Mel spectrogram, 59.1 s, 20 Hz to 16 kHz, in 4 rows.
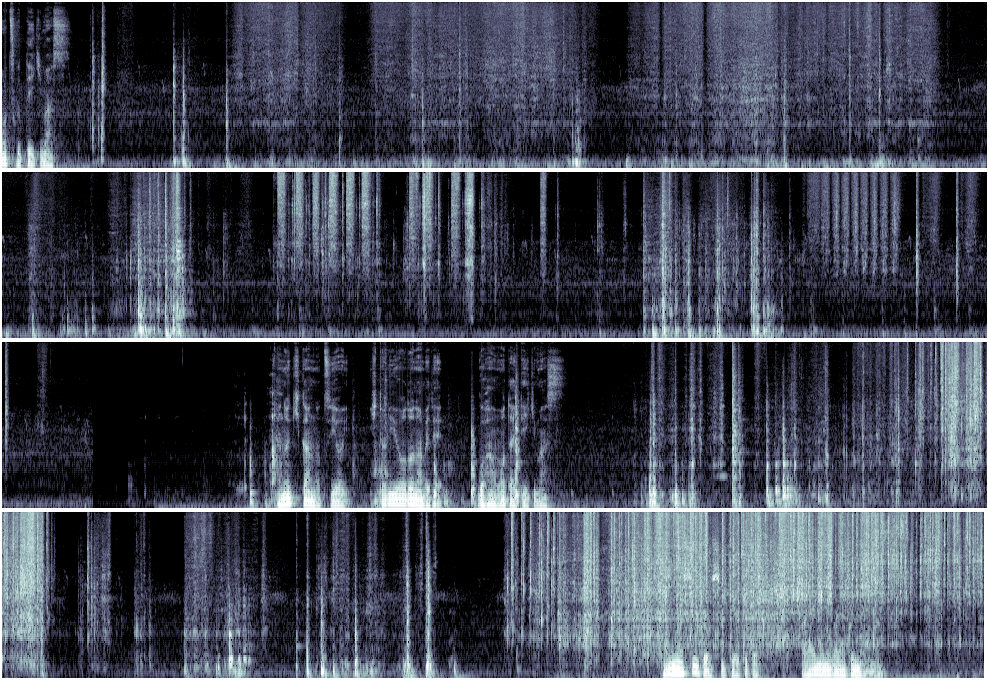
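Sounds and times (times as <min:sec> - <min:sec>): plastic wrapping crinkling: 0:42.2 - 0:46.0, 0:51.8 - 0:59.0.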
